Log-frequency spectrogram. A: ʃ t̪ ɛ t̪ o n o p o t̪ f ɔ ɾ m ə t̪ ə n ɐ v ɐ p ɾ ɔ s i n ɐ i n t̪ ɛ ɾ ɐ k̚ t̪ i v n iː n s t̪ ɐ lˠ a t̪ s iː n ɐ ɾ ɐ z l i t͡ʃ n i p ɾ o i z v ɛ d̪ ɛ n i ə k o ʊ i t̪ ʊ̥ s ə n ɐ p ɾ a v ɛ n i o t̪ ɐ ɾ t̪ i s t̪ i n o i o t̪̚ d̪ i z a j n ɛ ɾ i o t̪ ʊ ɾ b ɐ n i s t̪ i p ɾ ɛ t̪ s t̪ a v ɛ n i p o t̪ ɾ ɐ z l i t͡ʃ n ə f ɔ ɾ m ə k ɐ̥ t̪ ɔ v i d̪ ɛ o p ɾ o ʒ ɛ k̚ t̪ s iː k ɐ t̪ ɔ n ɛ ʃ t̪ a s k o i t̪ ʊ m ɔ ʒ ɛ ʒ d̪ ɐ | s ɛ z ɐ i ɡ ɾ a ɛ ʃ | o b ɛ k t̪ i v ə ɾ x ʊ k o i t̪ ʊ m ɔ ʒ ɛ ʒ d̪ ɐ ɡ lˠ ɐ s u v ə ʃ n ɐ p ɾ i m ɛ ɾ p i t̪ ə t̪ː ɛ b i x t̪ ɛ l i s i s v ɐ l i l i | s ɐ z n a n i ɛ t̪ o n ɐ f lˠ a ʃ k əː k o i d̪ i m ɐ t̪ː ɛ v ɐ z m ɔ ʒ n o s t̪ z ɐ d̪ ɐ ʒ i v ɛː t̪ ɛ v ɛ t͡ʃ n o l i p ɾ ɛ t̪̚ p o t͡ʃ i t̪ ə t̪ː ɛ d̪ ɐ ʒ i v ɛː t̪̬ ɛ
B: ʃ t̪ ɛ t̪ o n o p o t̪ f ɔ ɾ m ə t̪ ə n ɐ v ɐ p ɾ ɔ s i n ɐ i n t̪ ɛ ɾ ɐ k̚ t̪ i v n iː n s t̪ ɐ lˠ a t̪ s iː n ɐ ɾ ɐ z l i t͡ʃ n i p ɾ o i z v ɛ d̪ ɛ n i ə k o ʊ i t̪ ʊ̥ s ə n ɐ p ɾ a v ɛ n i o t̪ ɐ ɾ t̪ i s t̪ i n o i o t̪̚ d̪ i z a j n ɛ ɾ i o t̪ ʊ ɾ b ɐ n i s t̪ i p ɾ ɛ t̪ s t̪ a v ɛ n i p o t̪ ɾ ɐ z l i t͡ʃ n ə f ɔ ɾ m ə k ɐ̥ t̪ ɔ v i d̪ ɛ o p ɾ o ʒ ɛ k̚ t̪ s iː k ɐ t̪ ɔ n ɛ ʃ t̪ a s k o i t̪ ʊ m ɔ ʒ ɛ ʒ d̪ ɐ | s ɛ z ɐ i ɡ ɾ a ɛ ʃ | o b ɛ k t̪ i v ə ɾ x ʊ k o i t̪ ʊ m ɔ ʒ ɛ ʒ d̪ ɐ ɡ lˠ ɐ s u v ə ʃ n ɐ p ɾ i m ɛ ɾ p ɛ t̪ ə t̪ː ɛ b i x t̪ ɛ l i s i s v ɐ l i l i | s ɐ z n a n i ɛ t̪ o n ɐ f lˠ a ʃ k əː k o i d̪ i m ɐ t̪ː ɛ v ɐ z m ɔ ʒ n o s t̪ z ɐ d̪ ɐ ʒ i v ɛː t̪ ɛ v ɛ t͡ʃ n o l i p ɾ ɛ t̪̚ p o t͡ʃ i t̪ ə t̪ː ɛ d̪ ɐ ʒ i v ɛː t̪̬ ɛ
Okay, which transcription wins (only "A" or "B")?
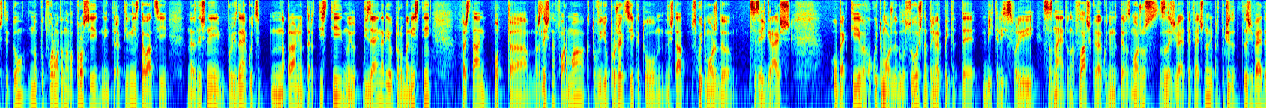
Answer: A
